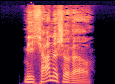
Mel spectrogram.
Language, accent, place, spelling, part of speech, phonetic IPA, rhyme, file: German, Germany, Berlin, mechanischerer, adjective, [meˈçaːnɪʃəʁɐ], -aːnɪʃəʁɐ, De-mechanischerer.ogg
- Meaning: inflection of mechanisch: 1. strong/mixed nominative masculine singular comparative degree 2. strong genitive/dative feminine singular comparative degree 3. strong genitive plural comparative degree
